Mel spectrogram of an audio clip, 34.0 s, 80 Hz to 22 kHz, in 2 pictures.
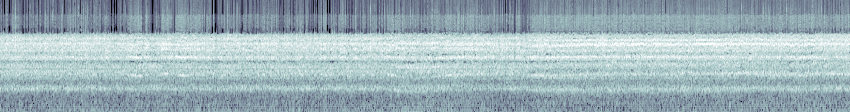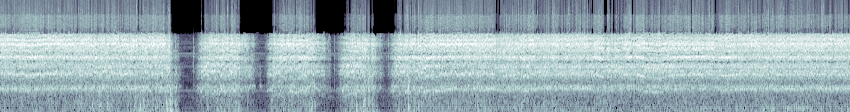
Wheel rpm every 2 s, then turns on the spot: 230, 230, 230, 230, 220, 220, 210, 220, 230, 220, 110, 90, 130, 230, 230, 230, 230.
none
